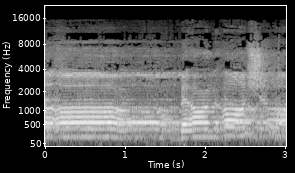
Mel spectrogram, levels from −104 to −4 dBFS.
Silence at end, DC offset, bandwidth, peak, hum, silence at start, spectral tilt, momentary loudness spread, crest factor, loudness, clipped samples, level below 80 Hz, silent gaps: 0 s; under 0.1%; 13 kHz; -4 dBFS; none; 0 s; -2.5 dB/octave; 5 LU; 12 dB; -16 LUFS; under 0.1%; -66 dBFS; none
